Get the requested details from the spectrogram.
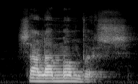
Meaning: plural of salamander
- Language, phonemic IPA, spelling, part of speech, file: Dutch, /ˌsalaˈmɑndərs/, salamanders, noun, Nl-salamanders.ogg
